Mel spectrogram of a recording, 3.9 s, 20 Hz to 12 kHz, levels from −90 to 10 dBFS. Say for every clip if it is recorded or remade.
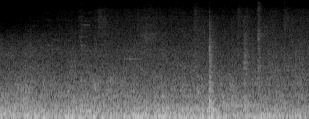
recorded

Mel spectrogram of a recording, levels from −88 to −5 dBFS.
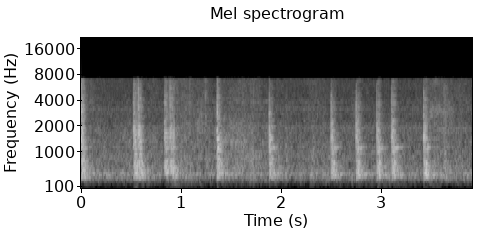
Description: remade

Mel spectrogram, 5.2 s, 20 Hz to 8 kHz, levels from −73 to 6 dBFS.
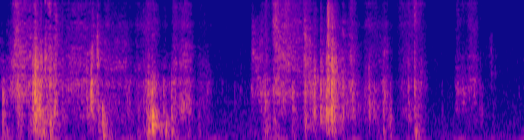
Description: recorded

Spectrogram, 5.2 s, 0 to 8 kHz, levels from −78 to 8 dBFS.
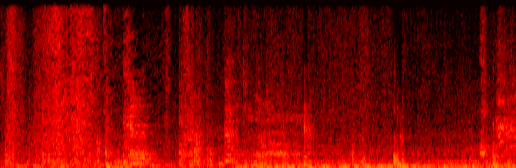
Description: recorded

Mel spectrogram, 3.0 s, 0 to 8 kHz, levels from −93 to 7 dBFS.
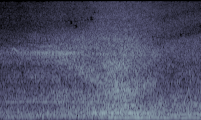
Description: recorded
